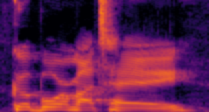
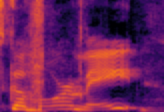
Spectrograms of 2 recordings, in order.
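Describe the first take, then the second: First: Gabor Mate said as GAH-bor mah-TAY, stress on the final TAY; accented name. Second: Said in the usual way. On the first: Shown as a demonstration. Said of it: "but he has an accent, so it's probably like". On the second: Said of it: "but he has an accent".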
